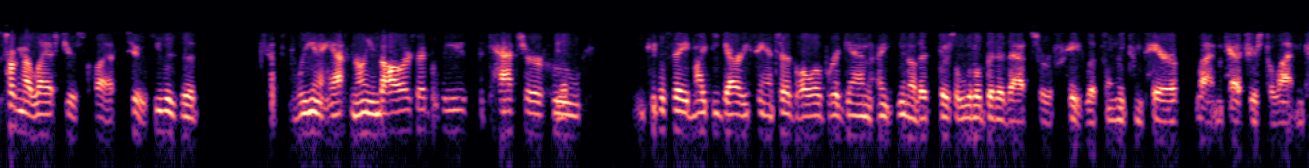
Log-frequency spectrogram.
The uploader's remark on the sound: in an ESPN media conference call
